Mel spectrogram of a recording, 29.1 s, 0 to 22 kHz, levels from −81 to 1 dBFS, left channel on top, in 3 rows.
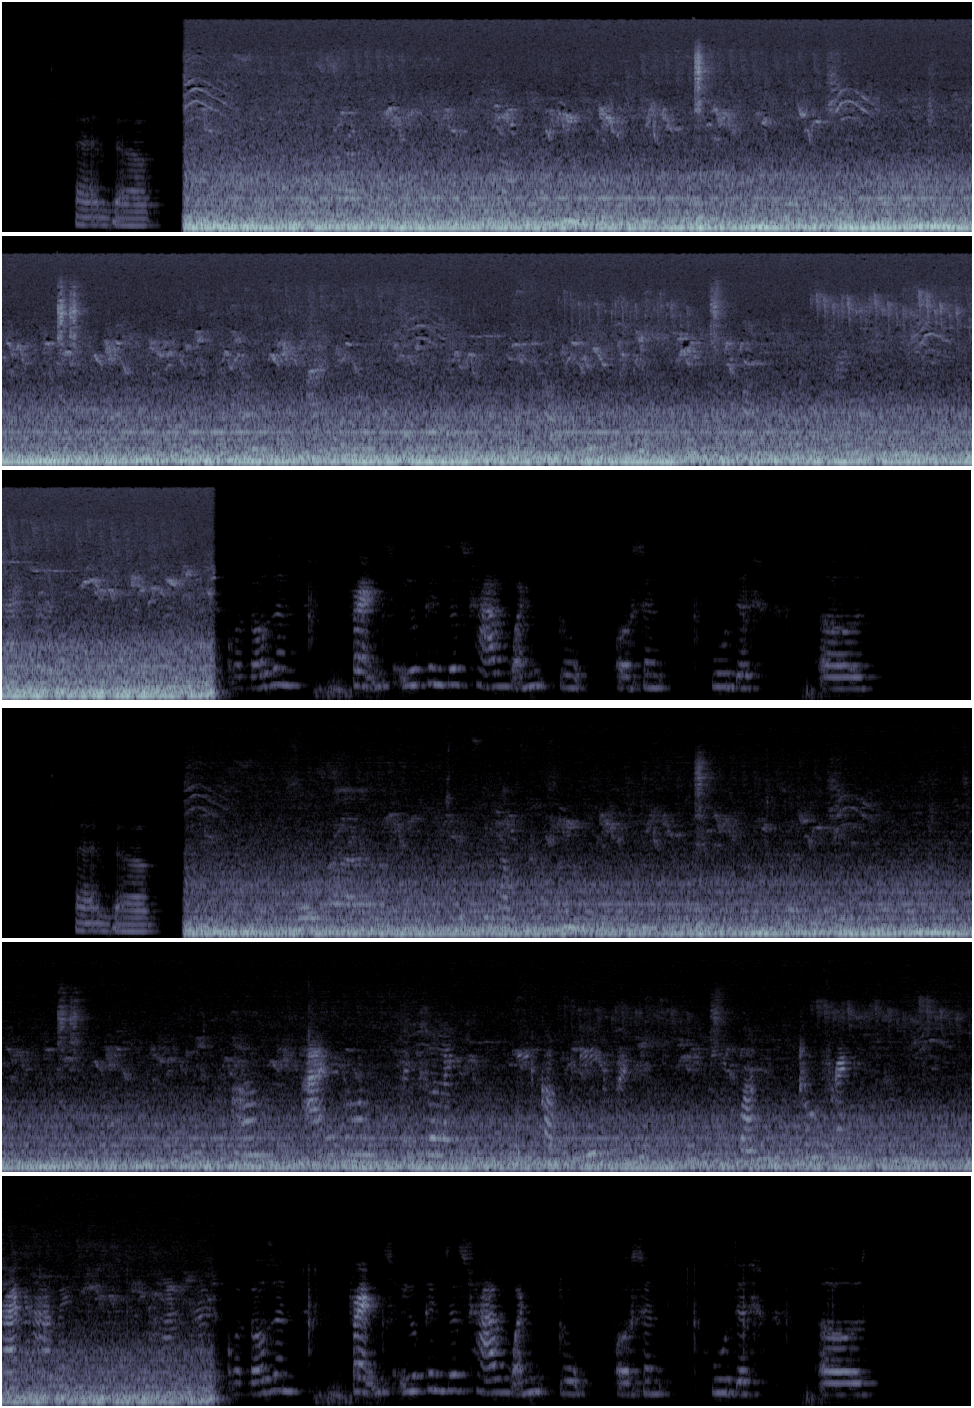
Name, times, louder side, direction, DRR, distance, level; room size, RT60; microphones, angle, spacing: voice 1, 0.7-1.5 2.5-4.0 4.5-7.2 7.7-9.9 22.5-22.9, left 1 dB, 10° left, 4 dB, 0.8 m, -47 dB
sound 1, 1.8-21.5, left 7 dB, 70° left, 0.3 m, -29 dB
voice 2, 6.8-7.1 12.0-18.6 19.3-20.6 20.8-22.5 22.9-25.2 25.5-26.0 26.5-27.0 27.6-28.0, right 2 dB, 25° right, -5 dB, 2.9 m, -45 dB
7.3 x 6.9 x 5.1 m, 0.36 s
head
